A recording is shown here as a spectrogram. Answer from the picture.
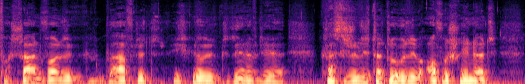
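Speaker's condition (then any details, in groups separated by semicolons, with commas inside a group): Parkinson's disease; daily tasks take longer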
